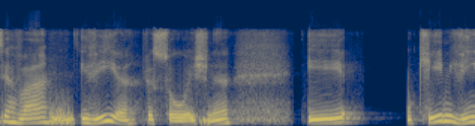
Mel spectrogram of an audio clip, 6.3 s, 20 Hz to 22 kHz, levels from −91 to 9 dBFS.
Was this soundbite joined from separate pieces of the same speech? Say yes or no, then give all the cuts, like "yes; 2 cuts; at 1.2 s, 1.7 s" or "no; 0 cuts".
yes; 1 cut; at 1.9 s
